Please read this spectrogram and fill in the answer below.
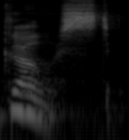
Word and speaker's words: ghost: time like in sight there are some words where the H is silent like in the word ghost and there are a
